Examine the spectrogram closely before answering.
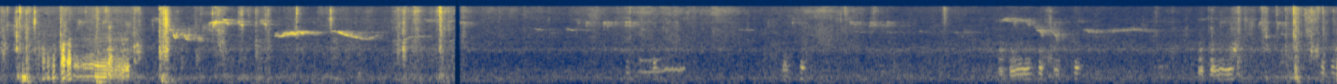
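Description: Chickens clucking at intervals, hens and a rooster, with a louder, busier stretch in the first two seconds and short clucks every few seconds after.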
